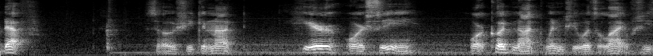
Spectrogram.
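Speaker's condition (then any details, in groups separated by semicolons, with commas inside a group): Cerebral palsy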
